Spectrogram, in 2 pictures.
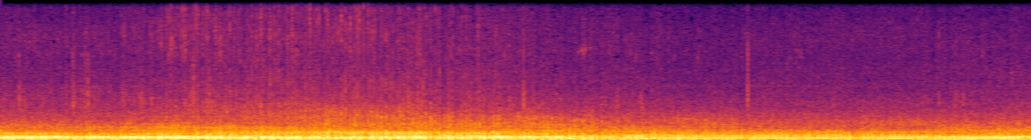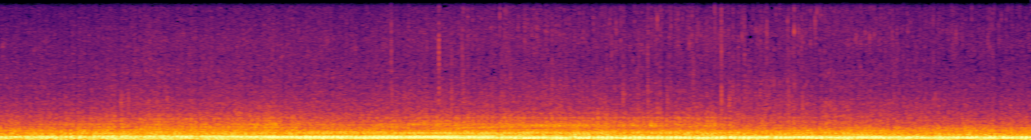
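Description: Wind rushes past while riding on the road.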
